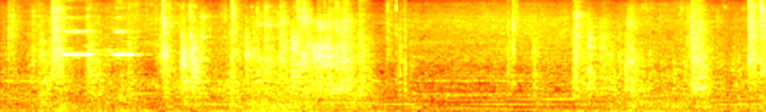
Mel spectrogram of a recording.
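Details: Newly installed Menards replacement garage door opener (replacing a Genie screw drive) after reattaching, being tested: steady motor hum with light rolling clatter as the door travels, no grinding, banging or straining; runs normally.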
